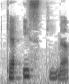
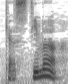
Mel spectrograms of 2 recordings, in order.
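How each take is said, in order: First: An extra i vowel is sounded before the s. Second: The ka joins straight onto the s sound. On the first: The speaker calls it wrong. "It is not kaistima'" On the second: The speaker calls it right. "It is kastima', meaning it is pronounced as if it is written like so"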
